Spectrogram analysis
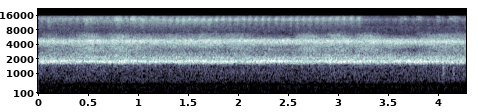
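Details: Crickets chirping in a forest form an even, high-pitched buzzing drone of layered tones with a fast faint beat in the uppermost band, steady volume, and no other sound.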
